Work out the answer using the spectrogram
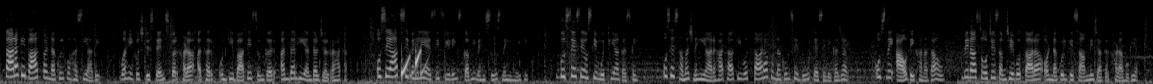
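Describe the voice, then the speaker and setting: A woman narrating a romantic audio story in a brisk, dramatic scripted style. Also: fairly high pitch, sing-song, slight background noise. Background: soft music.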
